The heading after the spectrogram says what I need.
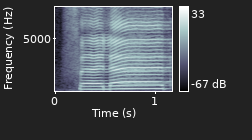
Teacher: auzubillahiminasyaitanirrajim [Musik] Bismillahirrahmanirrahim Fala la hukumnya adalah Mad Thobi'i dahiri sebab ada Alif yang sebelumnya berharakat fathah maka huruf lam panjang dua harakat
